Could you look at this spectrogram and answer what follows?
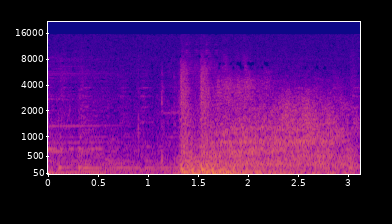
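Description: Gunfire in the Septerra Core video game, a quick burst of several muffled shots fired in a short rapid cluster, followed by a lingering low rumble, fairly faint with no voices.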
